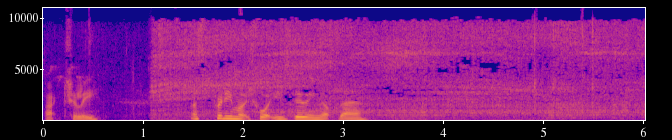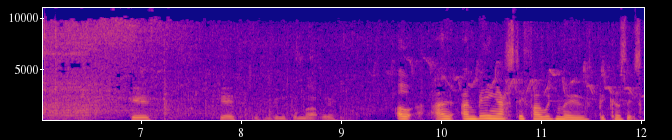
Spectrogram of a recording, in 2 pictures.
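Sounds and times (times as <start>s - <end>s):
rain falling on leaves: 0.0s - 12.0s.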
